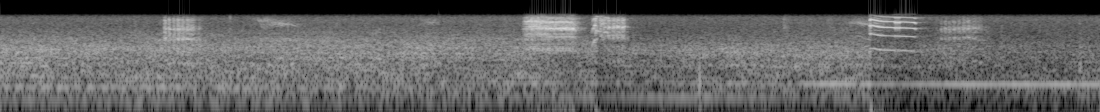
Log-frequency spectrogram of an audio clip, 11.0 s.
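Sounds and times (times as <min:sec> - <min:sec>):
birds calling: 0:01.6 - 0:03.1, 0:05.2 - 0:06.4, 0:08.5 - 0:10.0
harsh bird screeches: 0:05.2 - 0:06.3, 0:08.6 - 0:09.9.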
